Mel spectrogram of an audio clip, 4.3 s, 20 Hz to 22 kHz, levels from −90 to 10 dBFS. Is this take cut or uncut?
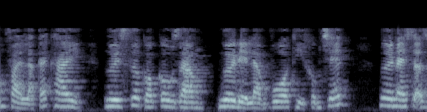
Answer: cut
